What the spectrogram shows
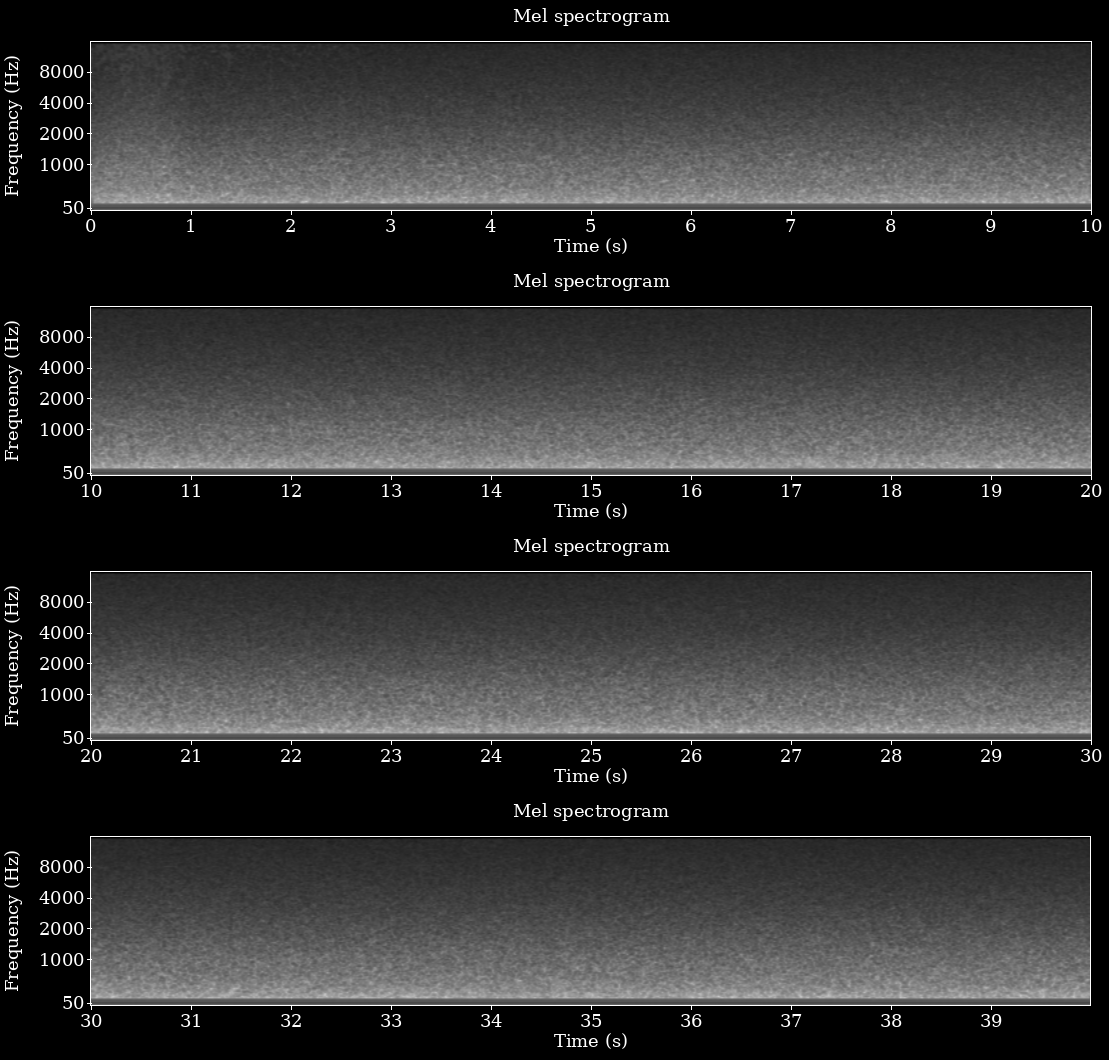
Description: roomtone video

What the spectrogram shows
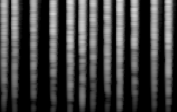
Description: riffle

